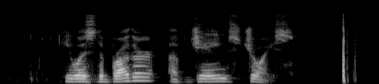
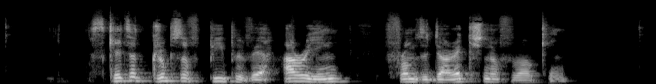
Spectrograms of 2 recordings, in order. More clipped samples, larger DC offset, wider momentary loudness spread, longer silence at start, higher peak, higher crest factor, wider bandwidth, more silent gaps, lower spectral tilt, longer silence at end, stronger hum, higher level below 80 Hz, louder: neither; neither; first, 14 LU vs 11 LU; second, 0.65 s vs 0.9 s; about the same, -2 dBFS vs 0 dBFS; about the same, 22 dB vs 20 dB; second, 11 kHz vs 12.5 kHz; neither; first, -6 dB/octave vs -4.5 dB/octave; about the same, 0.9 s vs 0.9 s; neither; second, -68 dBFS vs -60 dBFS; second, -25 LUFS vs -18 LUFS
